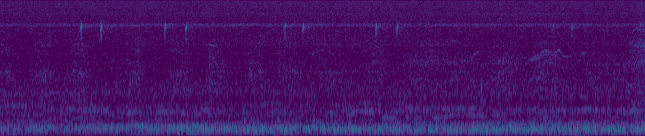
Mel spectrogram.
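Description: Faint background noise: a low steady hum with scattered faint, distant chirps.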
